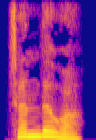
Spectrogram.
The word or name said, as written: ಚಂದವ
